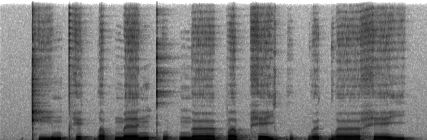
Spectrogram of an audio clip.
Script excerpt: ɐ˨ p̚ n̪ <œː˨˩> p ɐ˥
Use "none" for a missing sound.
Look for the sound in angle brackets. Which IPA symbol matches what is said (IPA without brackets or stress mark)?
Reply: œː˧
